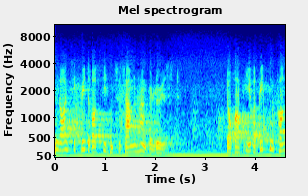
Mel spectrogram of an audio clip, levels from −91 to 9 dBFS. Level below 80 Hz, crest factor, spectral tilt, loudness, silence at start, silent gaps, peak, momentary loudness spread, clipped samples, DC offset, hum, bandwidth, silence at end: -40 dBFS; 20 dB; -7 dB/octave; -26 LUFS; 0 s; none; -6 dBFS; 16 LU; under 0.1%; under 0.1%; none; 9 kHz; 0 s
